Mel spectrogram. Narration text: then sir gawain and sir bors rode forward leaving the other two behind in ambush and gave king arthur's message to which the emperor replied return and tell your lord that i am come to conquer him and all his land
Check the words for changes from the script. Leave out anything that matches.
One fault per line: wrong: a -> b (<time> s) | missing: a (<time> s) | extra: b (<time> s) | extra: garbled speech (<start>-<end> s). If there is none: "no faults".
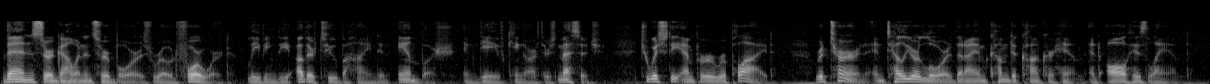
no faults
